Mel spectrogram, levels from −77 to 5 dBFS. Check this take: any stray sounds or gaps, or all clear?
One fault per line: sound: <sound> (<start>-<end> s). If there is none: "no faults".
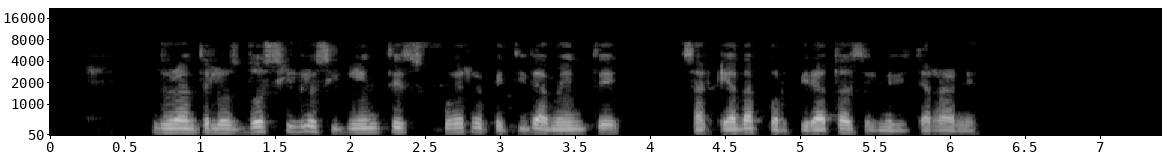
no faults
